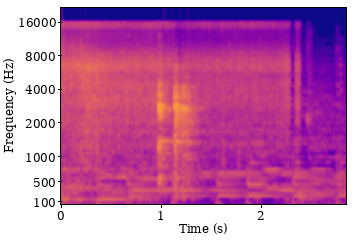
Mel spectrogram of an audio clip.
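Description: Chopped tomatoes frying in spice masala for brinjal posto curry, a steady sizzle with a few sharp utensil clinks and scrapes over soft background music, no voices.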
